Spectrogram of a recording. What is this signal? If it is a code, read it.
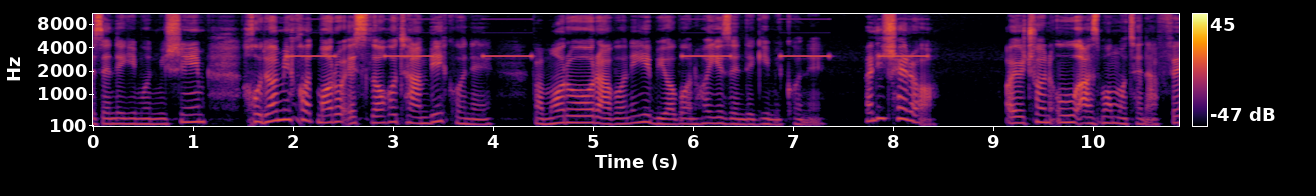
Alarm pattern, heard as an alarm's beeps, played twice, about 3100 Hz, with speech in Persian. Temporal three. Smoke or fire, evacuate.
